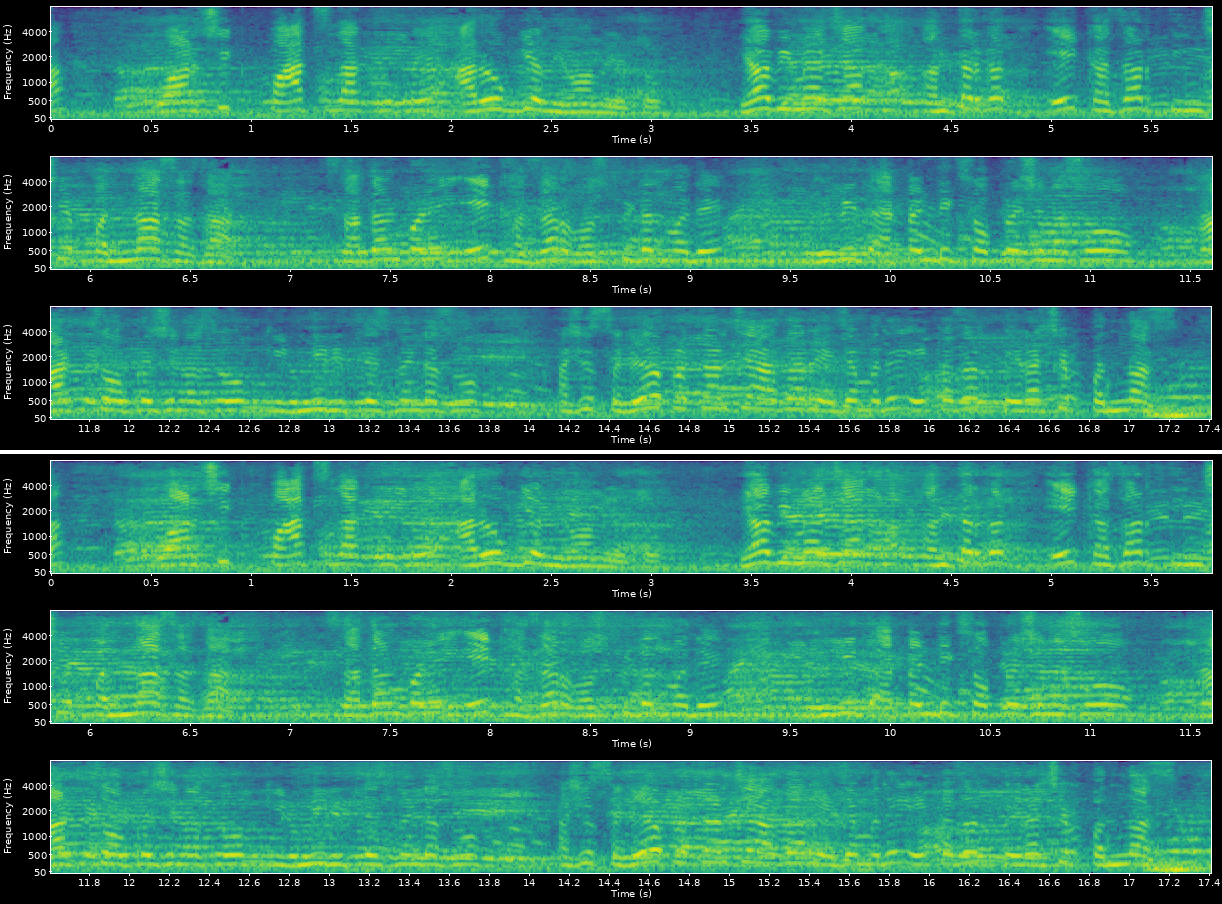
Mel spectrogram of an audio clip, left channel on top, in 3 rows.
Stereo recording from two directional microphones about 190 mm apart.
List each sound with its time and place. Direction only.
0.5 s a man's voice: centre (ahead or behind)
3.4 s a man's voice: centre (ahead or behind)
